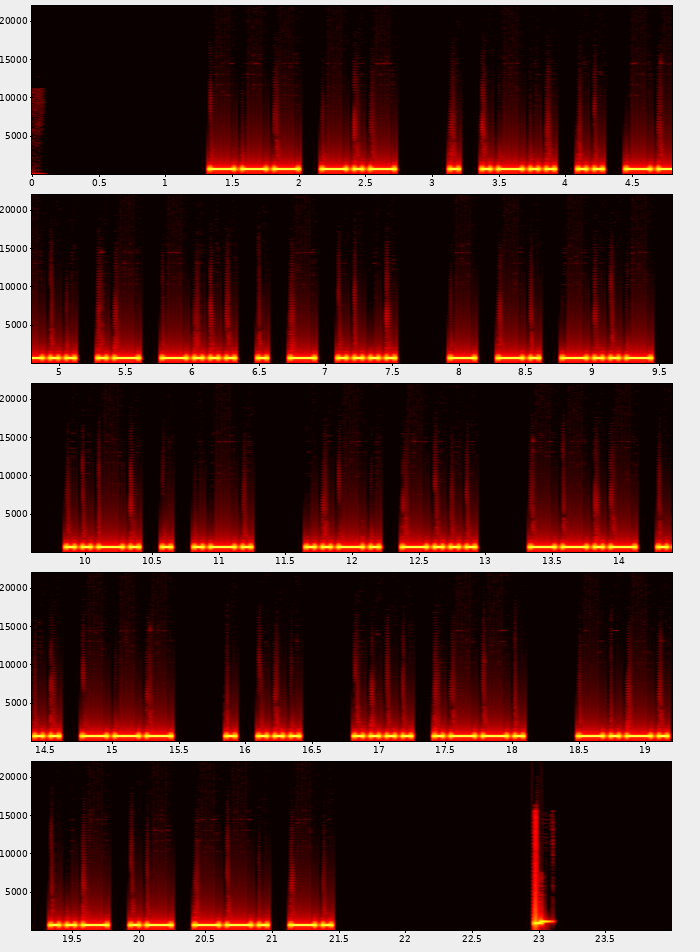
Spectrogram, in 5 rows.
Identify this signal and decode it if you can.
Morse code, heard as a keyed tone, about 20 wpm, 700 Hz. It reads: OK ELIZABETH TNX FER FB QSO ES HP CUAGN
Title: Practice QSO - Exchange 4 - Ending - 20wpm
